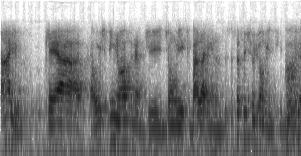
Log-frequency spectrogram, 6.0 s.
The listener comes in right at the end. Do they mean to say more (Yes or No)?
Yes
